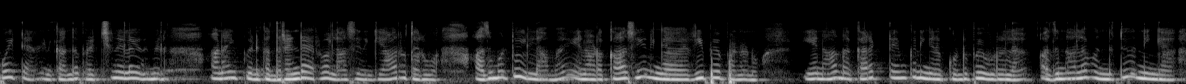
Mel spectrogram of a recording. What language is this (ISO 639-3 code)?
tam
